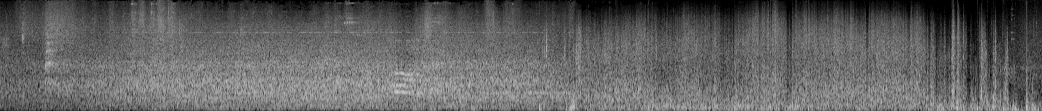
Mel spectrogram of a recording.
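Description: Aerial cable car cabin in motion: a steady rumble and rush of wind noise that grows louder over the first few seconds as the cabin gets under way, then holds. A single knock about eleven seconds in.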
